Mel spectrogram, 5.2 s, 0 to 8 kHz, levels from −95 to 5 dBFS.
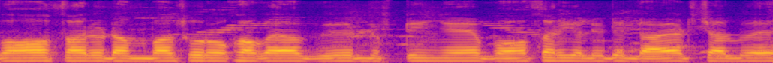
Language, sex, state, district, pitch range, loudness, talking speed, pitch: Hindi, male, Odisha, Malkangiri, 120-125 Hz, -15 LUFS, 175 wpm, 125 Hz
